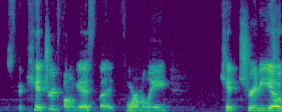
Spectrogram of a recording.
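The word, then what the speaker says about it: chytrid: want to make sure I say it right Kittridge fungus but formally kicked radio mycosis and it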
